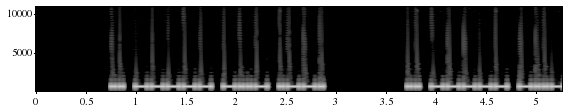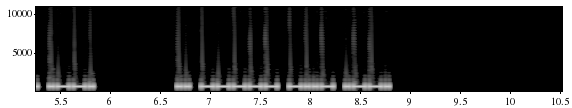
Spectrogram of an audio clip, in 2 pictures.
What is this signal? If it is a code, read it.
Morse code, heard as a keyed tone, about 30 wpm, 700 Hz. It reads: I0XP I0XP I0XP
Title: DXCC-100 Call Signs - 4 Characters - Repeated 3x - 30wpm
